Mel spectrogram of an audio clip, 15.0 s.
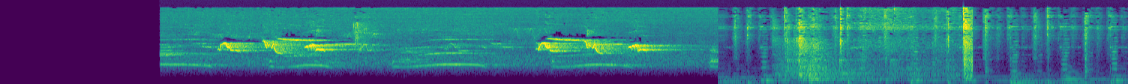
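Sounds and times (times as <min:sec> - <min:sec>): soft gliding bird whistles: 0:06.6 - 0:09.6.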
